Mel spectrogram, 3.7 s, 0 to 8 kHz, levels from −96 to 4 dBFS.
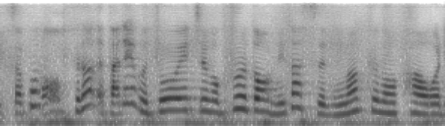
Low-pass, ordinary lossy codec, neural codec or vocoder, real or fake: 7.2 kHz; none; codec, 24 kHz, 0.9 kbps, WavTokenizer, large speech release; fake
